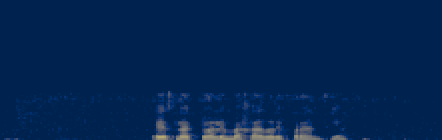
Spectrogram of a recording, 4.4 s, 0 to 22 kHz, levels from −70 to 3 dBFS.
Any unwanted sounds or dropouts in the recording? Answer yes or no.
no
